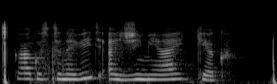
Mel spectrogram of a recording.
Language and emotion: Russian, neutral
